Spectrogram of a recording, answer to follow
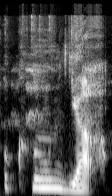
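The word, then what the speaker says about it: Acuña: He's like, it's Acuna.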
